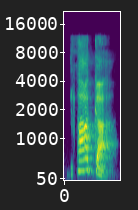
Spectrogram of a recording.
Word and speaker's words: Dhaka: Maybe you guys pronounce them entirely differently because Saber Bhai calls it Dhaka. But what is the correct way to say it? Dhaka, Bangladesh. Well, not currency. Dhaka, Bangladesh. What, Dhaka?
